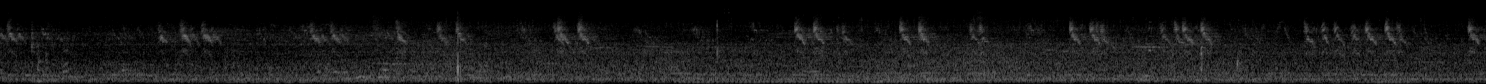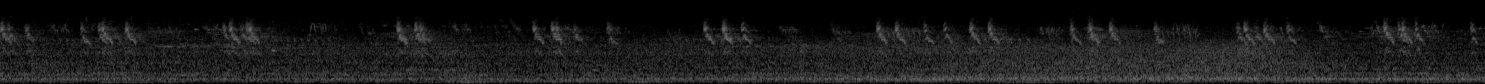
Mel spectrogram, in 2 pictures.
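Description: Small birds chirping: short, high chirps in quick clusters repeating throughout, over a faint, steady low background rumble.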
